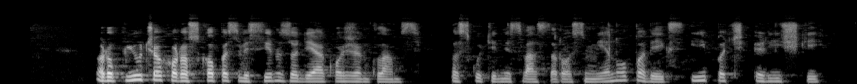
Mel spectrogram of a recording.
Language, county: Lithuanian, Marijampolė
